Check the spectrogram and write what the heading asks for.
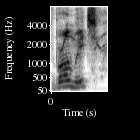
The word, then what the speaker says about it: Bromwich: make sense just dawn just don't pronounce the W try it again it's Bromwich conversation on have we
